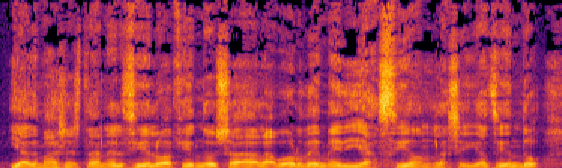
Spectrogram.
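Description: Speaking fast in a lowish, dark voice with fairly even intonation, a man runs a contentious Bible study. He expounds on verses with certainty and combatively scolds and makes fun of his opponents.

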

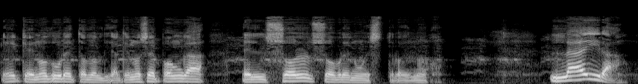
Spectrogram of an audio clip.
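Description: A man with a Spain Spanish accent preaching a verse-by-verse sermon, emphatic and scornful, with sudden loud, high bursts and a habit of tagging his points with "¿eh?". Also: normal speed. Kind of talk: sermon, verse-by-verse Bible exposition.

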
